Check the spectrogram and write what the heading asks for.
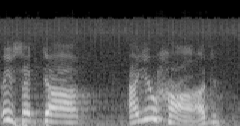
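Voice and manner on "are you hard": put-on very posh upper-class accent. Retelling a phone call from a man, the speaker does his very posh voice. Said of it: "this voice was on the phone now, a man. Very posh, very posh".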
